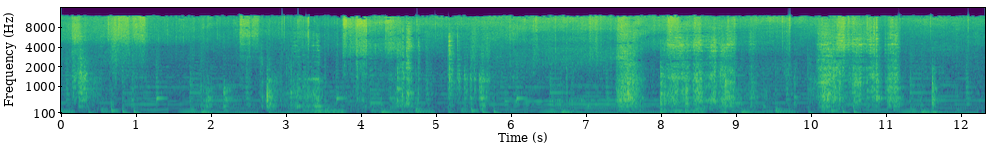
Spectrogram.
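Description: A tomahawk steak sizzling on a very hot cast-iron grill plate in a wood-fired pizza oven, just after being turned. A metal grill tool scrapes and clicks against the plate as it works the steak.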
